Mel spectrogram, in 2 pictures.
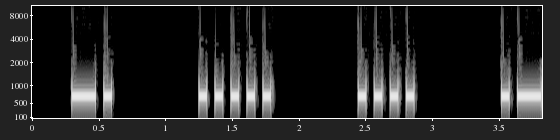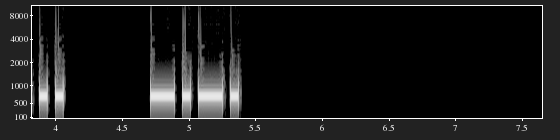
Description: Morse code, heard as a keyed tone, about 20 wpm, spaced as for 10 wpm, 700 Hz. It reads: N5HLC
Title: 095 Lesson 16g - Letter c - Call Signs 20wpm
